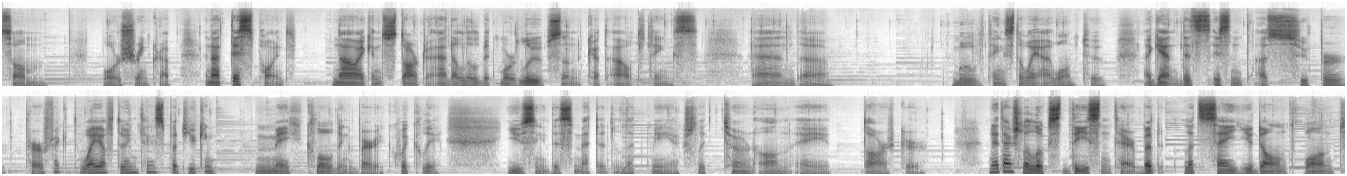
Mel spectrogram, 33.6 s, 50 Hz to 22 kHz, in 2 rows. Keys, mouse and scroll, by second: 1.7 middle drag, 2.6 shift+click, 2.7 middle click, 2.9-4.4 middle drag, 4.8 ctrl+r, 5.6 3, 5.8 click, 6.4 x, 7.2 click, 7.4 click, 8.0 2, 8.2 click, 8.4 g, 9.1 click, 9.3 2, 9.6 click, 10.1 click, 10.7 r, 11.1 click, 11.2 g, 12.1 r, 12.4 click, 12.6 e, 13.5 middle click, 14.1 1, 14.6 click, 14.7 g, 15.9 middle click, 16.5 middle click, 17.1 middle click, 17.3 middle click, 17.3 click, 17.8 click, 18.1 click, 18.3 g, 19.8 g, 21.1-22.4 drag, 22.4 shift+middle click, 22.9 click, 23.2 middle click, 25.1 click, 28.6 shift+middle drag, 28.9-29.7 middle drag, 30.5 middle drag, 31.0 shift+middle drag, 31.9 h, 32.3 middle click.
